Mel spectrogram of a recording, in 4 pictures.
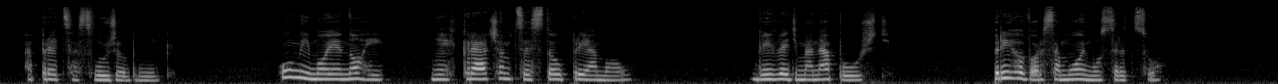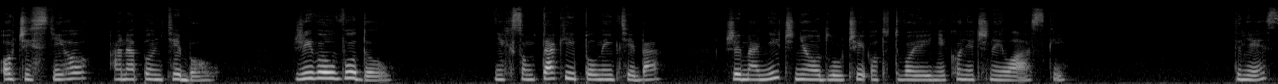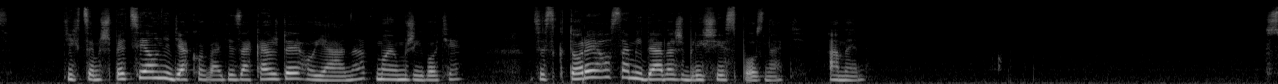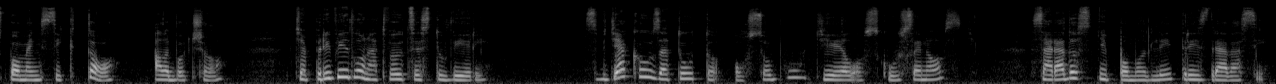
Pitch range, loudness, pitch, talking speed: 205-245 Hz, -29 LUFS, 225 Hz, 95 wpm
